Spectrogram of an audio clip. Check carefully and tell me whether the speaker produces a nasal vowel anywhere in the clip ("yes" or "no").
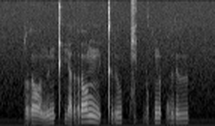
no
